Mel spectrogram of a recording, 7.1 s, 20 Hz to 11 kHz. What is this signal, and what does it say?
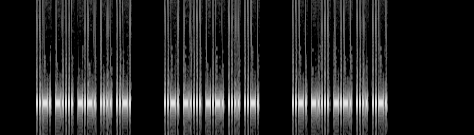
Morse code, heard as a keyed tone, about 49 wpm, 700 Hz. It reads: F6CHF F6CHF F6CHF
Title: DXCC-100 Call Signs - 5 Characters - Repeated 3x - 50wpm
